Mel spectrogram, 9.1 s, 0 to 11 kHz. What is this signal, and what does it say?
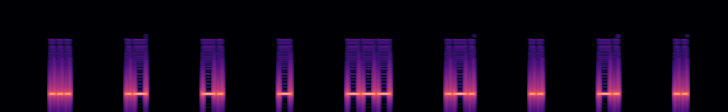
Morse code, heard as a keyed tone, about 25 wpm, spaced as for 10 wpm, 550 Hz. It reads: SANTORINI
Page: News Headlines in Morse Code at 10 WPM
